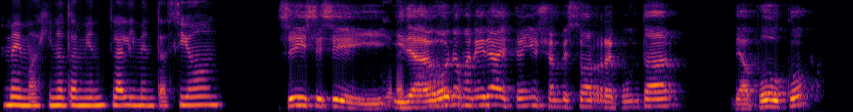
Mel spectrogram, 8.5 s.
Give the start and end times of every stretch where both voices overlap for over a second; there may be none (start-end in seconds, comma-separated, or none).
3.5-4.9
